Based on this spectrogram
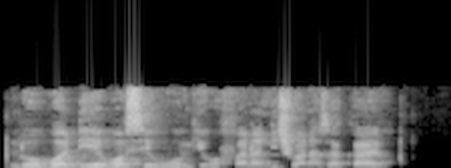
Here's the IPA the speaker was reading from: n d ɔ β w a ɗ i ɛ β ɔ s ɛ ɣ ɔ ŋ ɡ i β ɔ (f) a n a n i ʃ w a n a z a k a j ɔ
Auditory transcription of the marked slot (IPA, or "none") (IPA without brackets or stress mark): f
